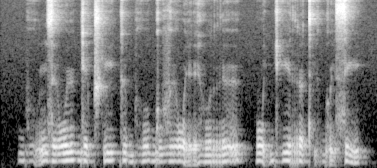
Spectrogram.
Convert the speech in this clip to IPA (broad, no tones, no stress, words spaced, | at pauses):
bʱṵnzɨwʉ ɡet͡ʃʼi kɨbʱu ɡuvɨ wḛ ɦurɨ | wḭɡʱi rɵtʼḭɡʷḭ si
